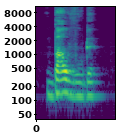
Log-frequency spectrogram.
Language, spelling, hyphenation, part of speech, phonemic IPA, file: Dutch, bouwwoede, bouw‧woe‧de, noun, /ˈbɑu̯ˌʋu.də/, Nl-bouwwoede.ogg
- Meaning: building boom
